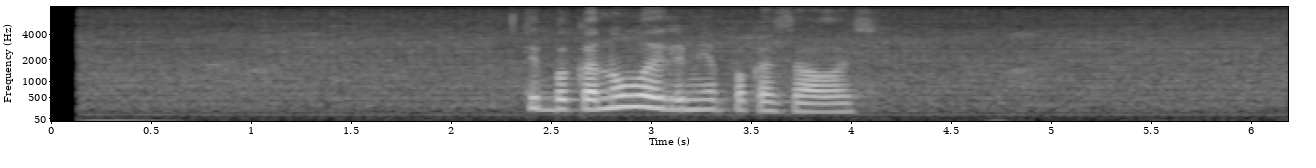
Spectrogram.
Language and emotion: Russian, neutral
